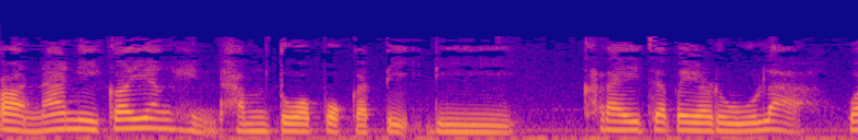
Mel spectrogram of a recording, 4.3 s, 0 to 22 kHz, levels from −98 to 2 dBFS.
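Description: From start to finish the speech has a watery, swirling texture, with sibilants turning metallic and chirpy and consonant attacks smeared. The damage is plainly audible and is likely MP3 compression at a starved bitrate, which fits roughly 32 kbps. On a spectrogram the energy stops dead at a flat ceiling near 8.3 kHz, and below it weak frequency bands flicker on and off between frames, leaving a patchy, holed pattern instead of smooth harmonics.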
